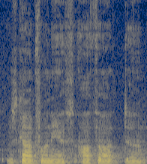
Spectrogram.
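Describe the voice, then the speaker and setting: A man talking casually and haltingly, thinking aloud as he demonstrates a drawing. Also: medium pitch, completely flat delivery, darkish tone, slight background noise. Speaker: amateur artist demonstrating a drawing. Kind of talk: casual talk while drawing.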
